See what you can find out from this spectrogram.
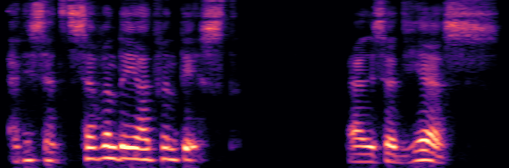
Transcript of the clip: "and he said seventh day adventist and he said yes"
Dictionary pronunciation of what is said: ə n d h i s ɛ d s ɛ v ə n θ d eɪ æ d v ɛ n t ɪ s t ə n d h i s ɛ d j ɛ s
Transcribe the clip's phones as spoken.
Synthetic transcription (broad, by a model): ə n h i s ɛ d s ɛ v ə n d eɪ æ d v ɛ n t ɪ s t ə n h i s ɛ d j ɛ s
